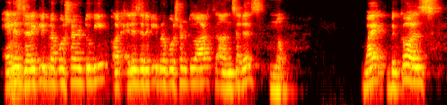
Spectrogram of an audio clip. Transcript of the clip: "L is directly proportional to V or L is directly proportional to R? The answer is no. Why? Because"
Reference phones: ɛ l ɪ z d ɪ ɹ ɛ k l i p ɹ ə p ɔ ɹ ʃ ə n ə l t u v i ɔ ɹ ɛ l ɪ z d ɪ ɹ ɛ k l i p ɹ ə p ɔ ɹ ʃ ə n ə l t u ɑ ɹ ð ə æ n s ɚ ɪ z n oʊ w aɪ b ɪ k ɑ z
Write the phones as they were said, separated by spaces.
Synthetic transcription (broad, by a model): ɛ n ɪ z d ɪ ɹ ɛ k l i p ɹ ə p ɔ ʃ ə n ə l t u b i ɔ ɹ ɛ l ɪ z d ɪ ɹ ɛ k l i p ɹ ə p ɔ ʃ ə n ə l t u ɑ ɹ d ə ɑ n s ɚ ɪ z n oʊ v aɪ b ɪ k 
